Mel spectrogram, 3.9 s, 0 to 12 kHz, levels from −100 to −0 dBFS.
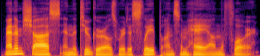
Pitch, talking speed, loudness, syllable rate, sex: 115 Hz, 230 wpm, -18 LUFS, 4.9 syllables/s, male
